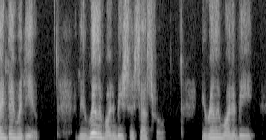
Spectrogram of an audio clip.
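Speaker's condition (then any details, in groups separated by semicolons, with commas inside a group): Myasthenia gravis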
